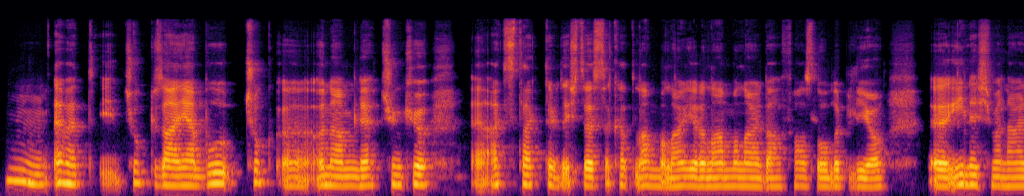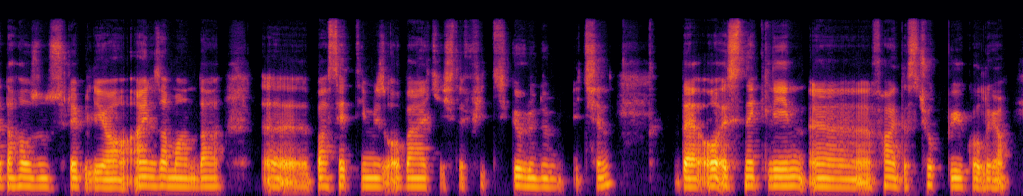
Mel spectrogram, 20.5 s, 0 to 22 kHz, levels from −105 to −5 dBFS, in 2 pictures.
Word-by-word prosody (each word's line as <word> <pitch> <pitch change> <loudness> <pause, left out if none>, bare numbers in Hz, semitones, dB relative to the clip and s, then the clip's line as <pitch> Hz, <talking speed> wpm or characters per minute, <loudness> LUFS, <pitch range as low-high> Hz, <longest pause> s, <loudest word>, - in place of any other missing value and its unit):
Hımm, 205 -7 -1
evet, 175 -3 +3
iii, - - -8
çok 195 -1 -6
güzel, 155 -1 +3
yani, 150 -1 +2
bu 185 +1 +2
çok, 200 0 -5
ııı, 145 - -1
önemli. 150 -1 +2
Çünkü, 160 0 +1 0.4
eee, - - 0
aksi 165 0 -3
takdirde, 160 -1 0
işte, 145 - +3
sakatlanmalar, 145 -1 -1
yaralanmalar 140 -1 +2
daha 135 0 -1
fazla 140 +1 -4
olabiliyor. 135 -1 +1 0.4
Eee, 140 -1 +7
iyileşmeler 150 -3 0
daha 140 0 +1
uzun 135 -1 -2
sürebiliyor. 125 -2 0
Aynı 145 -1 +1
zamanda, 135 -1 -1 0.4
eee, 70 +1 0
bahsettiğimiz 140 -1 -2
o, - - -1
belki, 135 0 -2
işte, - - -8
fit - - -15
görünüm 130 -4 -1
için 155 +6 -5 0.6
de 130 -1 +4
o 145 - +6
esnekliğin, 145 -1 +1
eee, 125 - 0
faydası 130 - -4
çok 155 -1 -7
büyük 135 -1 -1
oluyor. 120 - -1
145 Hz, 125 wpm, -24 LUFS, 135-155 Hz, 0.6 s, Eee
